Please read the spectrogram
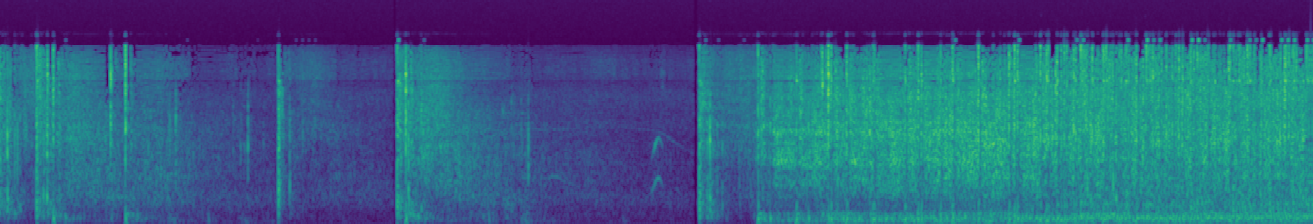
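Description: Aerial fireworks shells bursting: separate booms with crackle and fading echoes, a large one about four seconds in. Past the halfway point it turns into a dense, continuous barrage of many shells bursting at once.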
